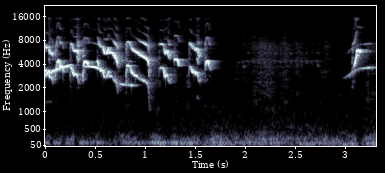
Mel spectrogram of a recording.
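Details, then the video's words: Oriental magpie-robin in breeding condition, kept caged, pouring out harsh provoking song; a fast string of bright, looping whistled notes stops abruptly, silence, then one sharp high note, over low hum. "Burung Kacer Kawin Bongkar Materi Kasar Bikin Lawan Langsung Emosi"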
